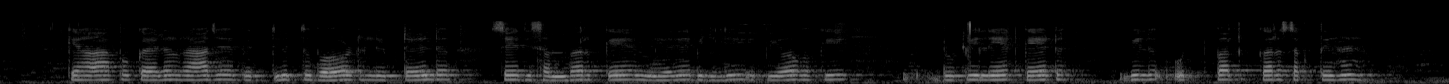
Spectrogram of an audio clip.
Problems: background sounds at intervals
